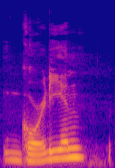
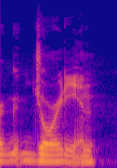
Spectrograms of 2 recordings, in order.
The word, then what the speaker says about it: Gordian: Is it Gordian or Jordian? G-O-R-D-I-A-N. Is it? I don't want to do this anymore. Gordian. Jordian. – I would assume it's Gordian.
